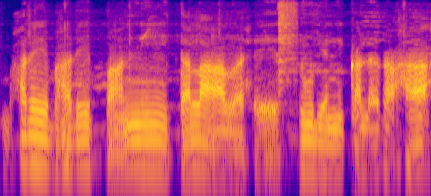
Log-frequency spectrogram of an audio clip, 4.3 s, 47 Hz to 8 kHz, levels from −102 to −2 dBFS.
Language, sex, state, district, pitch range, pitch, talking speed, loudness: Hindi, male, Uttar Pradesh, Deoria, 100-110 Hz, 105 Hz, 110 wpm, -17 LUFS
